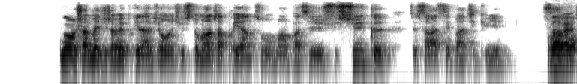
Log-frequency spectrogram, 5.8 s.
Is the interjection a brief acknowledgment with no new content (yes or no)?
no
